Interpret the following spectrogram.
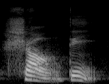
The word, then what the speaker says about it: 上帝: So here, 上, we use the fourth tone, which have this motion, a sharp falling tone, like when you give a command. 帝 use the fourth tone too.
